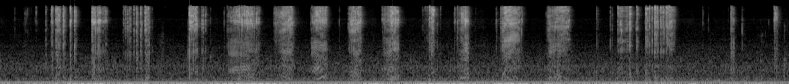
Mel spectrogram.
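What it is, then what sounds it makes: Plastic comb teeth flicked. A medium-sized solid black plastic hair comb is held in both hands while fingertips and nails run along and flick its teeth. This makes a series of quick, bright, ratchet-like zipping bursts with short, crisp clicks. A steady low hum runs underneath throughout.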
